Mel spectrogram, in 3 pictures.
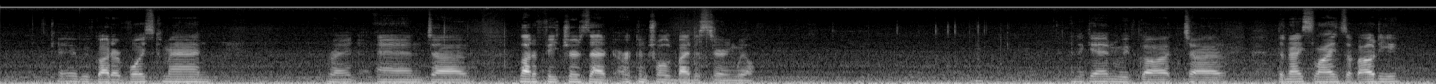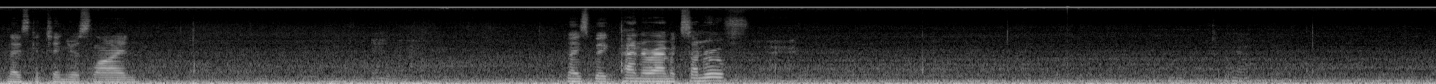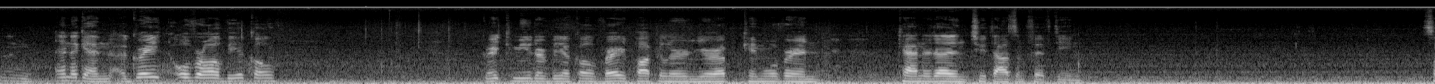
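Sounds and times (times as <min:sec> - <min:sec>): car engine idling rumble: 0:00.0 - 0:43.0.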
